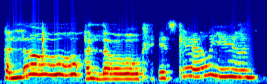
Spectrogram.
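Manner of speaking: high, loud greeting calling out hello; excited sing-song welcome. Real, not acted. Sing-song greeting to arriving viewer.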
